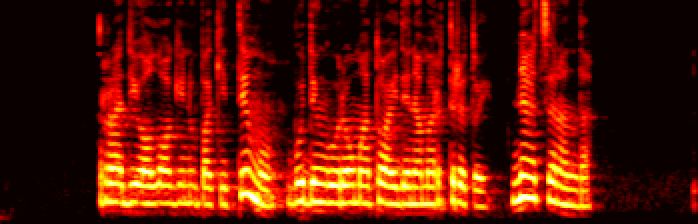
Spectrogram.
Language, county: Lithuanian, Šiauliai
